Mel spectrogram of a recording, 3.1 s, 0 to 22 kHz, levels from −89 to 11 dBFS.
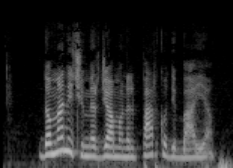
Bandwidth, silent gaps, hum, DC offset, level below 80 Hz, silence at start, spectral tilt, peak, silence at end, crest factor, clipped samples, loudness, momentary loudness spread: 12.5 kHz; none; none; under 0.1%; -48 dBFS; 0.5 s; -5 dB/octave; -10 dBFS; 0.05 s; 16 dB; under 0.1%; -25 LUFS; 11 LU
